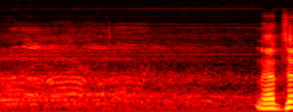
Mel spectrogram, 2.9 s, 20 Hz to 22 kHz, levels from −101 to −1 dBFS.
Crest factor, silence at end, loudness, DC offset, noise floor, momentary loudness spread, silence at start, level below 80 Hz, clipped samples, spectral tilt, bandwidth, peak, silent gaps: 22 dB; 0 s; -41 LUFS; under 0.1%; -63 dBFS; 25 LU; 0 s; -74 dBFS; under 0.1%; -5 dB/octave; 17 kHz; -18 dBFS; none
